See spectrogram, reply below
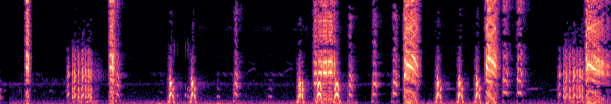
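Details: Common moorhen calling: short harmonic clucks and squawks in irregular bursts, broken by harsh, noisy screeches around three, four and six seconds, with quiet gaps between.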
